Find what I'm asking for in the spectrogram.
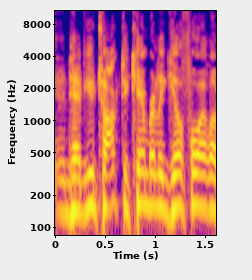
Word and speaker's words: Guilfoyle: Guilfoyle.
